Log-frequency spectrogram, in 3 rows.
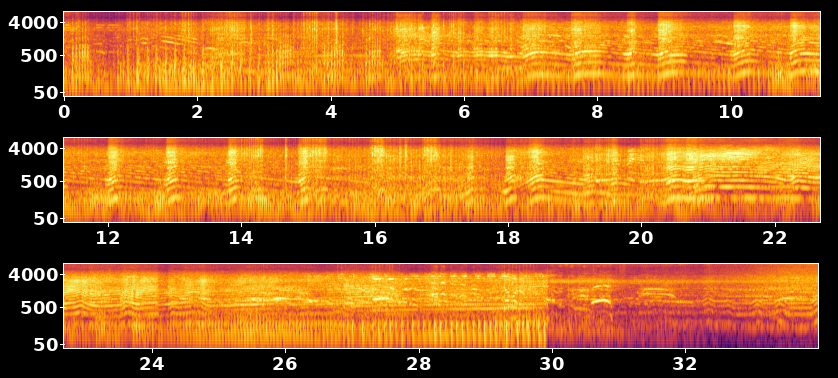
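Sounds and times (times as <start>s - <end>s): crowd noise: 0.0s - 34.0s
motorcycle engine revving: 0.0s - 34.0s.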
